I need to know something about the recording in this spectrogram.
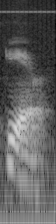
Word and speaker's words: Pierre: Karine Gina Perrier yeah I think I pronounced that right this time I didn't do so good on a video yesterday but it's Pierre yes okay since taking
